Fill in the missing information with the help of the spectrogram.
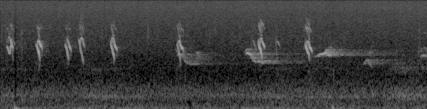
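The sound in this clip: Many short, high chirping calls from a flock of five or six type five birds foraging on buds in aspens, some sharp and some slurred downward, scattered over a steady low hum.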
